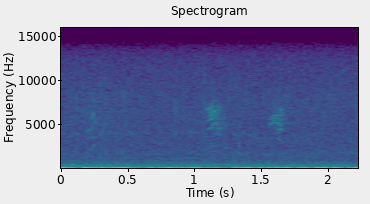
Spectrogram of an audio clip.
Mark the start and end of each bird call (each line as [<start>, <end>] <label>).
[1.07, 1.27] Hawaii Amakihi (Chlorodrepanis virens)
[1.57, 1.67] Hawaii Amakihi (Chlorodrepanis virens)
